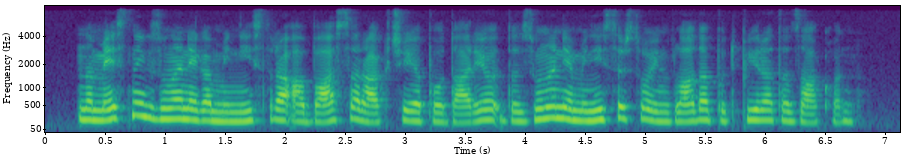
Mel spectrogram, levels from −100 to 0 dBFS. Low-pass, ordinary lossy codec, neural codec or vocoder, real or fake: 7.2 kHz; none; none; real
